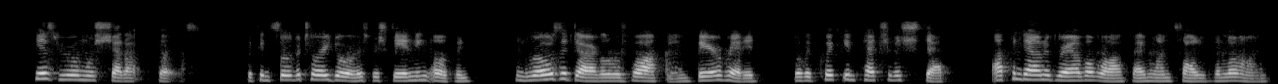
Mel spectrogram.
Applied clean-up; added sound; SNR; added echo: neural mask model DeepFilterNet 3.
